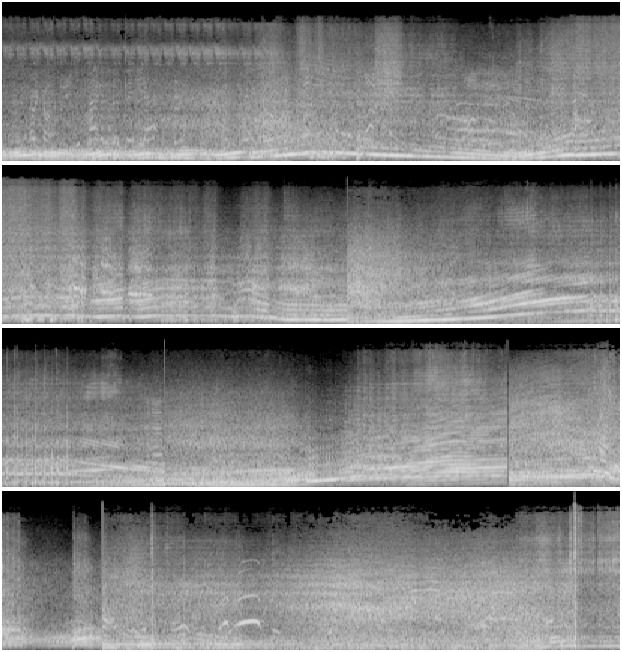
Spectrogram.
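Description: Modified car engines revving hard, their pitch climbing and falling again and again as the cars pull away, with tyres spinning in a smoky burnout at the start. Crowd voices run underneath.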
